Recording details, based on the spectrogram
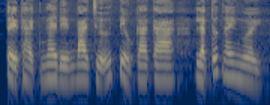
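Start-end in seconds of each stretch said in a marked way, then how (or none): none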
